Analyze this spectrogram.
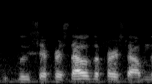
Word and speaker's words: Luciferous: Because I say it a little too fancy. I think Luciferous is too much, right? Yeah. Luciferous. Luciferous.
